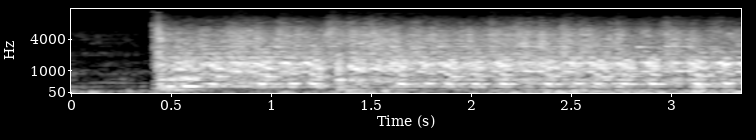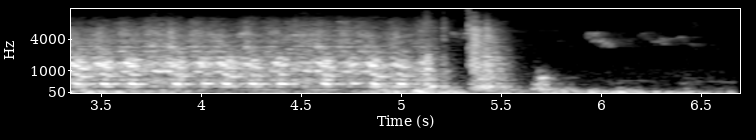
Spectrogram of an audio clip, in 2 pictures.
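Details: Ford Granada that sat almost 20 years, two-stroke oil and gas mixture added for valve lubrication, inline fuel filter before the fuel pump: starter spins the engine steadily about five seconds at an even rhythm but it never fires.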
